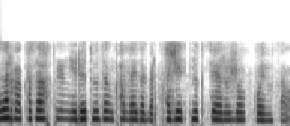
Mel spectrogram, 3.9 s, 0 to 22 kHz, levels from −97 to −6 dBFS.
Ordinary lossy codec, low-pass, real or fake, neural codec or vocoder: AAC, 24 kbps; 5.4 kHz; fake; codec, 16 kHz in and 24 kHz out, 1.1 kbps, FireRedTTS-2 codec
